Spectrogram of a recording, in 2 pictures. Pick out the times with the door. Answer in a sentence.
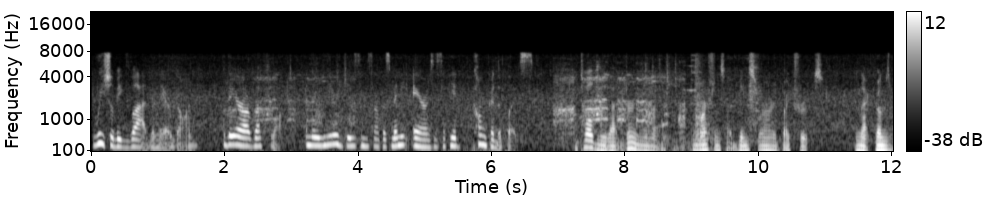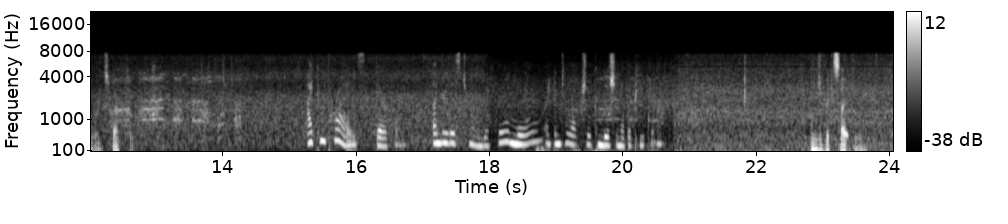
The door can be heard from 8.8 to 10.1 s.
